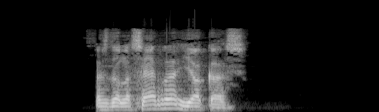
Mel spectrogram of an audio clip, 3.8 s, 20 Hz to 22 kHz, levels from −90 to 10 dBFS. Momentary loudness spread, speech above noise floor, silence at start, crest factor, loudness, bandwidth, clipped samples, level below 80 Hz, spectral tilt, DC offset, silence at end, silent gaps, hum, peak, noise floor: 9 LU; over 78 dB; 0.95 s; 16 dB; -13 LUFS; 8 kHz; under 0.1%; -56 dBFS; -4.5 dB/octave; under 0.1%; 1.35 s; none; none; 0 dBFS; under -90 dBFS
